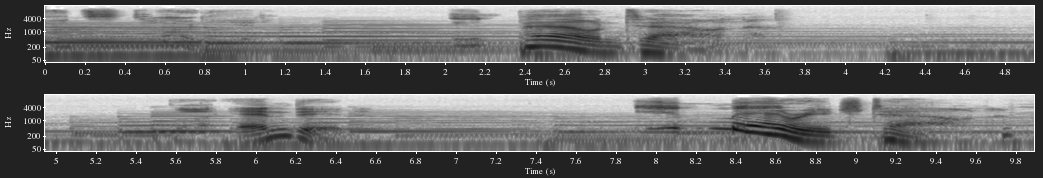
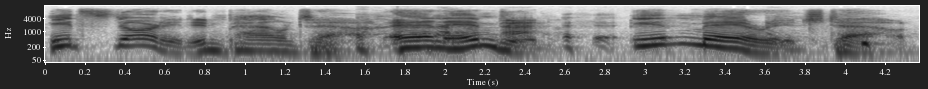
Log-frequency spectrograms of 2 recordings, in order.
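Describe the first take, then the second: First: It is said slower and in a lower voice. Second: It is said at a normal pace and pitch.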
